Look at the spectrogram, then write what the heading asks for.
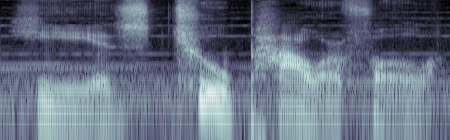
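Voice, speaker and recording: A man voicing a cold, scheming, self-righteous priest in a dramatized audiobook, slow and menacing. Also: a bass voice, gravelly, pitched below the performer's own voice, heavily acted. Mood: sinister. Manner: slow, drawn-out, hissing when quiet. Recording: music behind the voice.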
